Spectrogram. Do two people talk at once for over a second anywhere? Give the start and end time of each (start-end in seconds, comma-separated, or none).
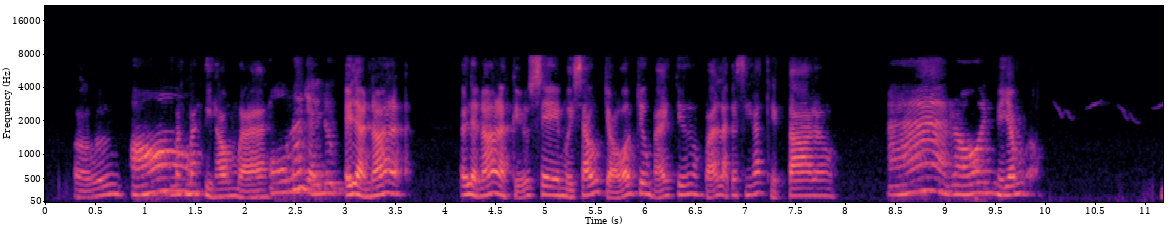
none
